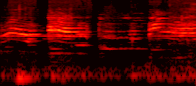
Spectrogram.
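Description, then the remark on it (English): A novelty birthday greeting card plays a string of four recorded cat meows back to back, each a high, bright, drawn-out mew with only brief gaps between them, loud with no talking. “Put it up to the microphone. Meow, meow, meow, meow.”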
